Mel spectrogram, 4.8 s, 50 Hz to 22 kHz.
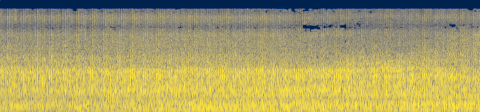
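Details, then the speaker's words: Truck with a 12-valve diesel swap and P7100 pump repaired for a stuck rack, first start, no coolant and no fuel plate fitted, ignition key not working: even idle with steady injector clatter, no stumbling or misfire. Normal idle. "we have a running twelve vowel listen to that now we don't have any coolant in it just basically wanted to hear it start"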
